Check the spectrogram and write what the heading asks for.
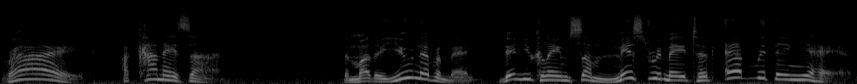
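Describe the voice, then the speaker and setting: A man's voice: high-pitched, wildly swooping pitch, measured pace, heavily acted. An actor playing a corrupt, sneering police officer in a video game cutscene, mocking and gloating as he frames a suspect, with game music behind. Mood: interrogating. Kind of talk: game dialogue acting. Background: game music score.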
